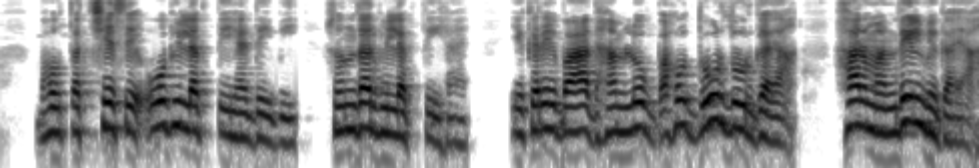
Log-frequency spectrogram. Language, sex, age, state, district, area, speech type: Hindi, female, 60+, Uttar Pradesh, Jaunpur, rural, spontaneous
